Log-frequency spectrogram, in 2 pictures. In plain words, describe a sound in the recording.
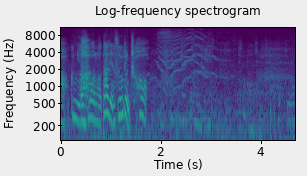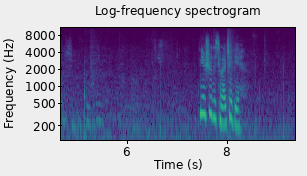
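A young woman talks quietly nearby.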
